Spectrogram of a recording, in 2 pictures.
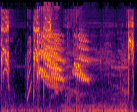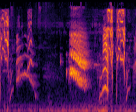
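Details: Pet parrot giving harsh, raspy squawks in bursts, broken by short clicks and thin squeaks, with quiet gaps between the outbursts.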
